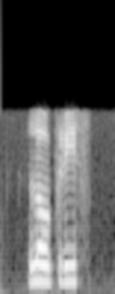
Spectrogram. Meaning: Locris (an ancient region of Greece, the homeland of the Locrians, made up of three distinct districts)
- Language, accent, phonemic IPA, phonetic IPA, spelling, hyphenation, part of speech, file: Armenian, Eastern Armenian, /lokˈɾis/, [lokɾís], Լոկրիս, Լոկ‧րիս, proper noun, Hy-Լոկրիս.ogg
